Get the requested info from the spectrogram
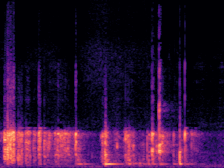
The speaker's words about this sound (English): I mean, and I dropped the phone. And we're back. I dropped the phone, but we're back. No, no. It probably... these landlines, I'm not used to having a cord attached to my phone as I'm talking.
